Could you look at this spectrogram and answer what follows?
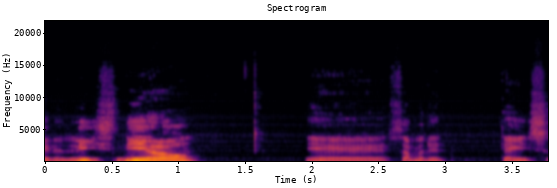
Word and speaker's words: Nero: I was calling IM Neo in my video yesterday so I I'll make a correction on that it's Nero right that's how you pronounce it Nero he would force people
